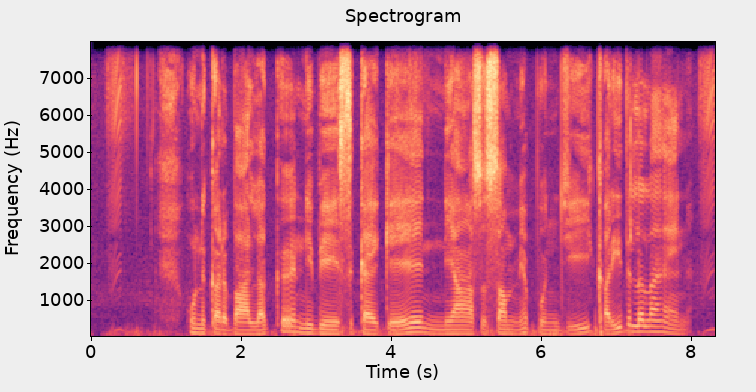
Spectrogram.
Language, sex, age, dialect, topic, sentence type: Maithili, male, 18-24, Southern/Standard, banking, statement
